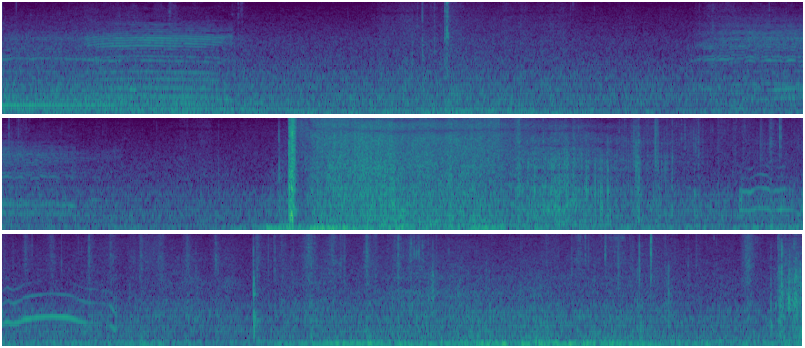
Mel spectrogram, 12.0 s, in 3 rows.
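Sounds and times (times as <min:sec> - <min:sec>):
sheep bleating: 0:00.2 - 0:01.2, 0:03.4 - 0:04.5.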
